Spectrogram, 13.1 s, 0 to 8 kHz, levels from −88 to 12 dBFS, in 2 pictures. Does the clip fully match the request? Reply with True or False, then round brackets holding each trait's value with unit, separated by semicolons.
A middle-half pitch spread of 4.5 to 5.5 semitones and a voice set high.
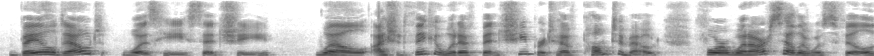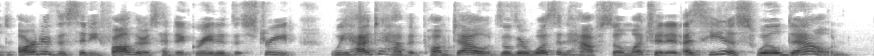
True (4.9 semitones; 235 Hz)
